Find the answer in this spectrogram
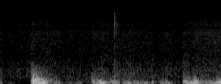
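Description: Boot footsteps on a wooden subfloor, a few low thuds with the heaviest about a third of a second in, then a wooden board knocking down onto the floor near the end.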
